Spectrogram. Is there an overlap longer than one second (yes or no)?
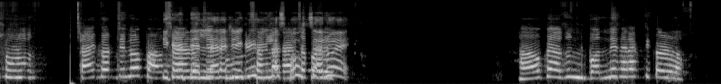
yes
